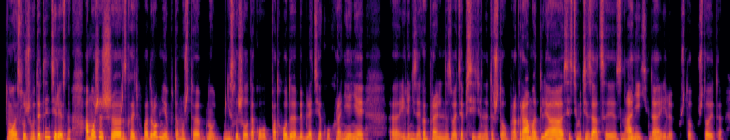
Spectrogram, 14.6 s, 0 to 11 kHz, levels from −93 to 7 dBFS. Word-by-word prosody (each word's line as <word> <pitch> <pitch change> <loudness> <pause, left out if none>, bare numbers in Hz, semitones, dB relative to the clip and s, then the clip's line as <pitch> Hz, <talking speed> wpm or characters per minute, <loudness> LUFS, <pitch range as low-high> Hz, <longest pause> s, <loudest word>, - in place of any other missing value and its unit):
Ой, 195 -4 +4
слушай, 230 -2 -1
вот 190 +5 0
это 245 +6 +4
интересно. 195 - +3 0.3
А 175 - +7
можешь, 280 - +3
э, 200 -2 +8
рассказать 205 +1 0
поподробнее, 220 +6 +2
потому 185 -1 -6
что, 185 0 -2
ну, 205 -1 -5
не 190 +1 -5
слышала 195 -3 -1
такого 170 -1 -3
подхода: 180 +5 0
библиотеку 175 -1 -4
хранения, 175 +1 -1 0.5
а, - - -3
или, 170 0 -5
не 170 0 -4
знаю, 165 -1 -4
как 195 0 -1
правильно 160 -3 -1
назвать, 160 +1 -4
"Обсидиан"- 170 -1 -4
это 160 +2 -7
что, 165 - -4
программа 210 +6 +3
для 185 +2 +5
систематизации 175 -3 -2
знаний, 180 +9 -1
да, 220 +3 +1
или 235 - -6
что - - -10
что 175 - -3
это? 165 +1 -5
180 Hz, 155 wpm, -23 LUFS, 170-205 Hz, 0.5 s, э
